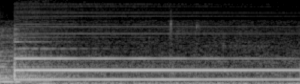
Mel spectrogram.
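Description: A Buddhist bowl-shaped bell struck once a moment in, ringing a steady, clear tone that slowly fades. It is the stroke that closes each invocation of a Buddha's name in the chanted litany.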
